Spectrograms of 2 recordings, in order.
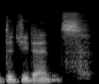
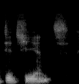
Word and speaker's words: Digients: I was calling them Digidents in my head. Thankfully, no one was there to hear me mispronounce it. But then about halfway through, I was like, oh no, I'm I've been calling them Digimon. They're actually Digients.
